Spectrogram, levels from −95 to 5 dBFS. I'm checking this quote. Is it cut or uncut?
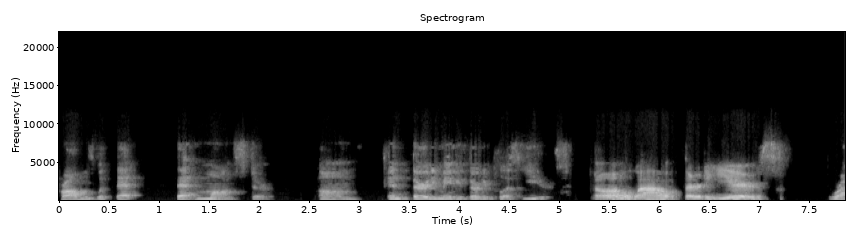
uncut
